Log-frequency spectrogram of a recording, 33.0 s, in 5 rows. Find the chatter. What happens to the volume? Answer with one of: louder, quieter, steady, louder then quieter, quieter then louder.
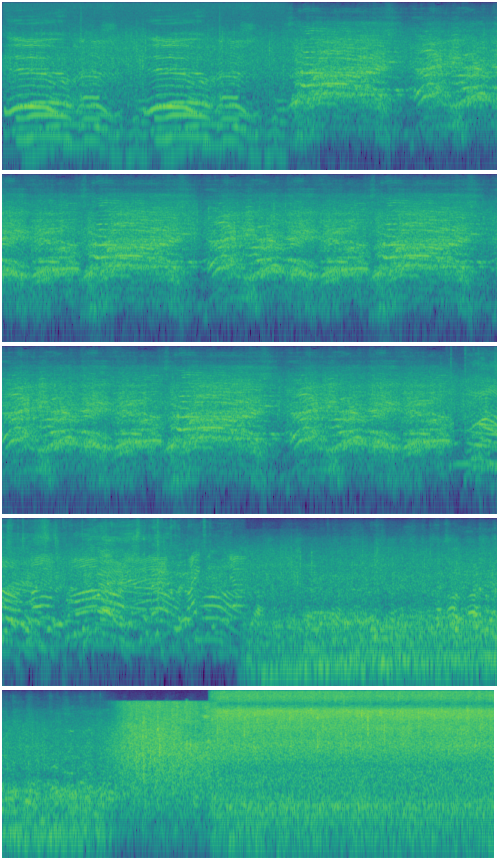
steady.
